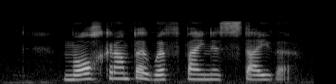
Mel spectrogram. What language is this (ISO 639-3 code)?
afr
